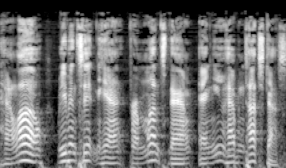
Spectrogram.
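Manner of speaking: high, taunting, put-on little elf voice. Voicing old VHS tapes that mock the speaker: put-on elf voice. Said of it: "they sound like elves a little bit".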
